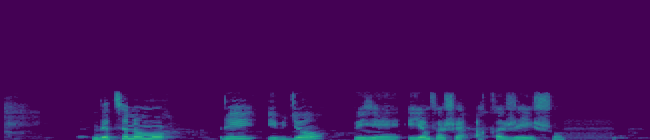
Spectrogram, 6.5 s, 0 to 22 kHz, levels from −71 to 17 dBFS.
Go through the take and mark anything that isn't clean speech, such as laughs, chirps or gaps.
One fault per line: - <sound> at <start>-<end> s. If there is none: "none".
none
